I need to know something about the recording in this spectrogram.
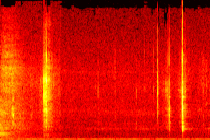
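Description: A few light clicks and taps from a pencil and tape measure being handled on a plywood sheet while a cut line is marked. One comes about half a second in, and a quick cluster follows just before two seconds, the sharpest of them. A faint steady hum runs underneath.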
